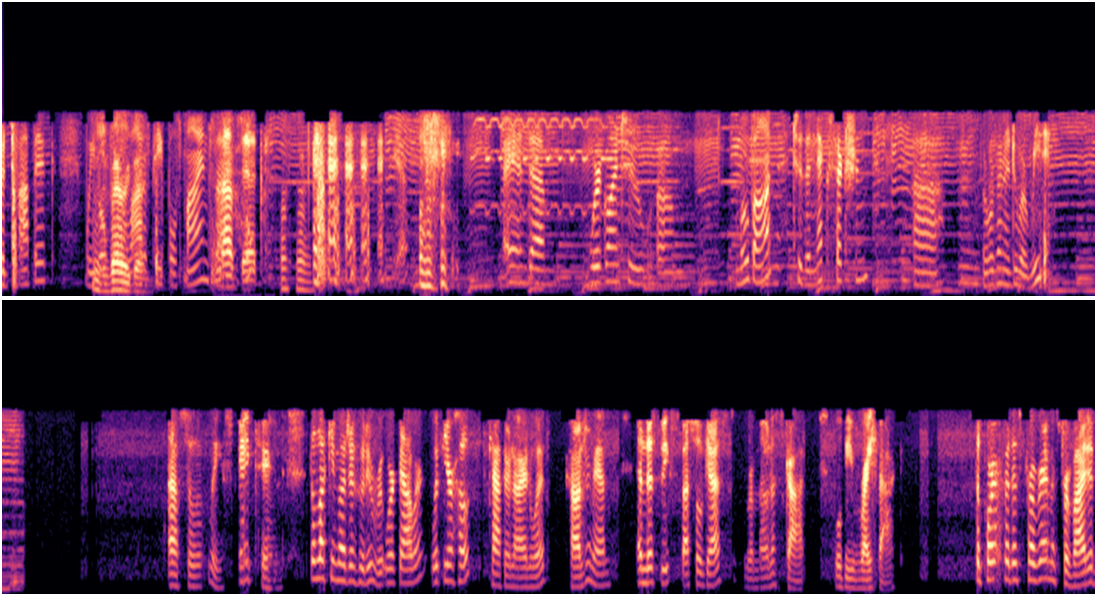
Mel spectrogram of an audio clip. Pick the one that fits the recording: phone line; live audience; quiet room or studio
phone line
